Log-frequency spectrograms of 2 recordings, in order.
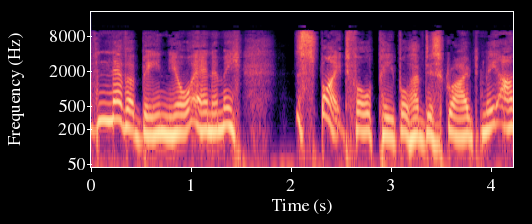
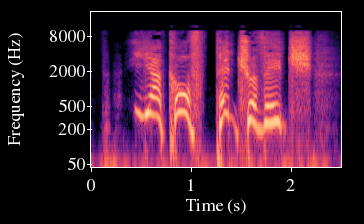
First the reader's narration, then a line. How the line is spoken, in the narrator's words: he cried miserably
